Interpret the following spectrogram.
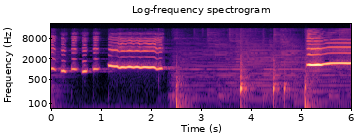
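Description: High wordless singing with a djembe: a quick run of short notes, then a held note with vibrato, then djembe hand strikes, and another long high note near the end.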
